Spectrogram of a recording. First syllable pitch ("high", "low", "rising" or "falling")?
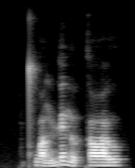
low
